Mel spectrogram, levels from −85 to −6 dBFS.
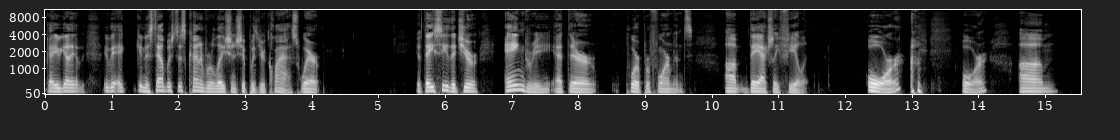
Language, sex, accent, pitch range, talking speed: English, male, American, 105-130 Hz, 130 wpm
